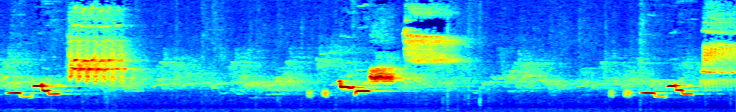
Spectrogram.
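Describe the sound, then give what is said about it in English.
A wood thrush, a North American songbird, sings alone, repeating fluting, flute-like phrases that end in airy trills, three or four clear bursts spaced a couple of seconds apart against a quiet background. “Some believe the song of the wood thrush to be the most beautiful bird song in North America.”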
